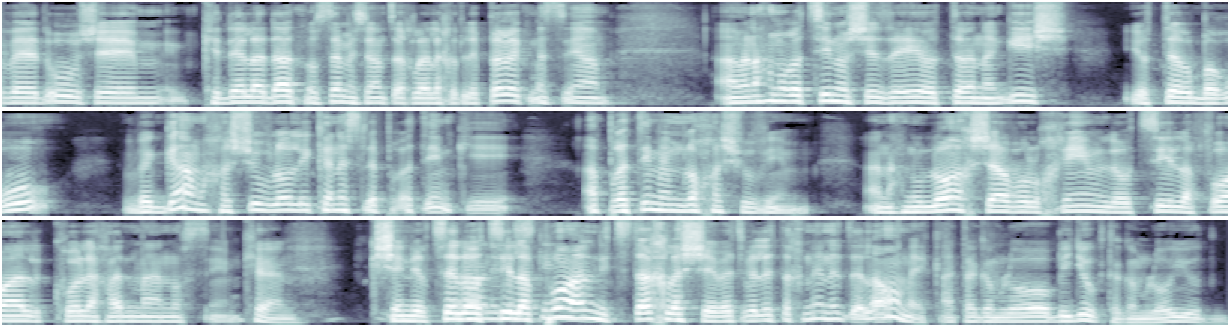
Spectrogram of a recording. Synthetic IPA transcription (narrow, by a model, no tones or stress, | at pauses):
vejadʔuʃe̞kʰe̞dejladaːt̪no̞se̞mesujamt͡saɐʁiχlale̞χetle̞pe̞ʁekmesujam | a̰anaħnuʁat͡sinuʃe̞zeijejo̞te̞ʁnaɡiʃ | jo̞̰te̞ʁbaʁuʁ | ve̞ɡamħaʃuvlo̞liikane̞sle̞pʁa̰timkʰḭ | a̰pʁatimhe̞mlo̞ħaʃuvḭm | a̰naħnulo̞aχʃavo̞lχimleo̞t͡silapo̞alkʰo̞le̞ħadmeano̞sḭmkʰen | kʃeniʁt͡seleot͡silapo̞alnit͡st̪aʁeχlaʃe̞vetvele̞taχne̞netzelao̞me̞̰kat̪aɡamlobid̪jukat̪aɡamloju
